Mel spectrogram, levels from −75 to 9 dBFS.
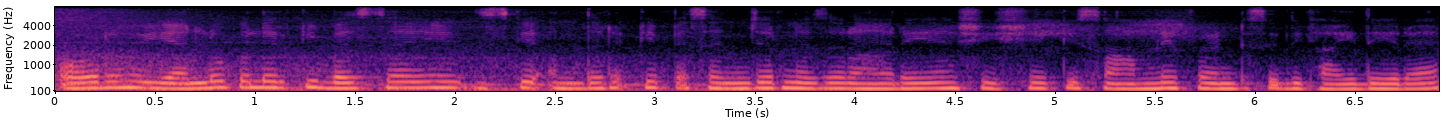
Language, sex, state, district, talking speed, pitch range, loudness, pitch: Hindi, female, Haryana, Rohtak, 200 wpm, 180-200 Hz, -16 LUFS, 190 Hz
